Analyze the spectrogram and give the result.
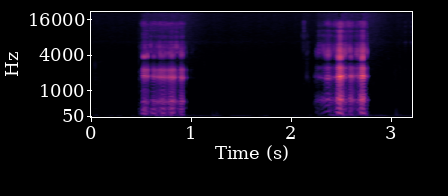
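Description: A goat bleats twice, two short, wavering calls separated by a brief pause, the second slightly longer and louder, heard on their own with no talking.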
